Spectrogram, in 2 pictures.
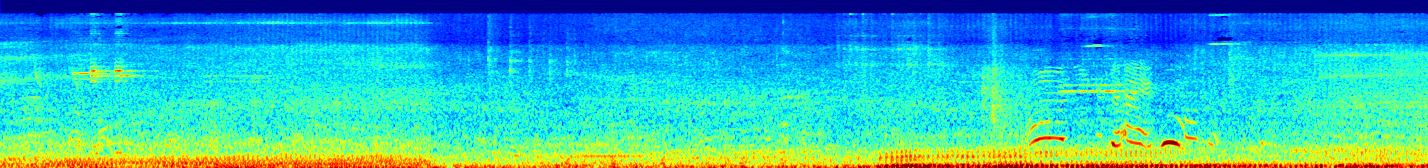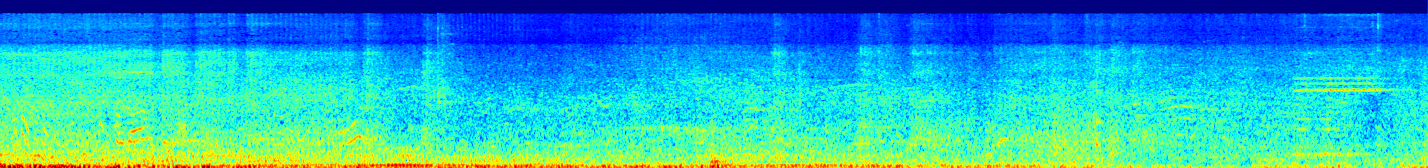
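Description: Motorbike engines running through a busy market street, with voices of people talking. The engines are loudest from about nine to twelve seconds in, as if one passes close by.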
